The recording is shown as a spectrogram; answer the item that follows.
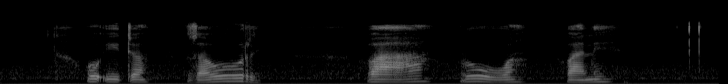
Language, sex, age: Venda, male, 25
